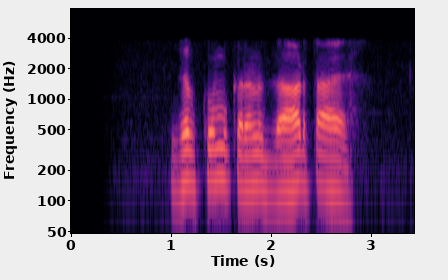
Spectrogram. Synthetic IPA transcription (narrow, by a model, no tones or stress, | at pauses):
d͡ʒəb̚kʊmkəɾəɳd̪aːɽt̪aːɦɛː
